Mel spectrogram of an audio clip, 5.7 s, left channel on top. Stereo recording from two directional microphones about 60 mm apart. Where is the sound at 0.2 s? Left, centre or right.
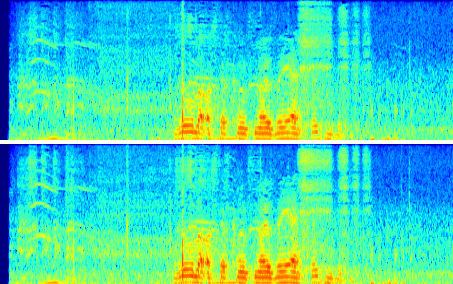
Centre.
